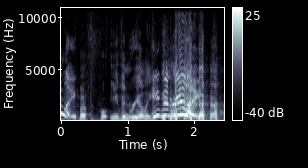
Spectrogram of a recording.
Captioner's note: laughs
